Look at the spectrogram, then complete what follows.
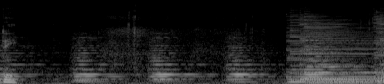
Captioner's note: feather scratching on paper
